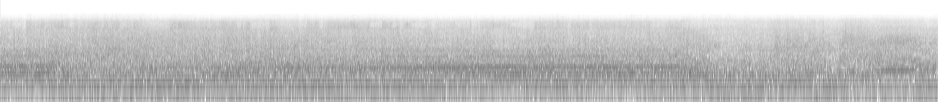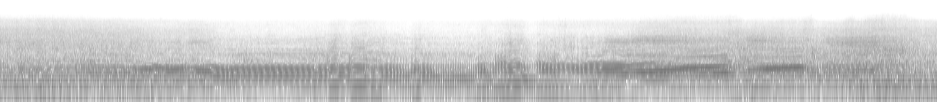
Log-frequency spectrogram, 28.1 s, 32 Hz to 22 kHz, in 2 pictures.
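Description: Yamaha YZ250F 250 cc four-stroke single-cylinder motocross engine held at a steady high pitch at full speed, under heavy wind rush. After about ten seconds the engine revs rise and fall again and again as the bike slows, and the wind noise fades.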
